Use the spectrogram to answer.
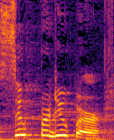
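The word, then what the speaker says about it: SuperDuper!: app for them called super duper and yes you have to say it like that cuz there's an exclamation mark at the end of the name super duper Andy somebody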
